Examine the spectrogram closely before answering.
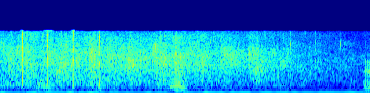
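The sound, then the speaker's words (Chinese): Faint audience applause rises as a soft, even wash of many hands clapping, opening with a few sharper individual claps before settling into a steady, muffled patter. “谢谢你们，我们给他掌声好不好？”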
